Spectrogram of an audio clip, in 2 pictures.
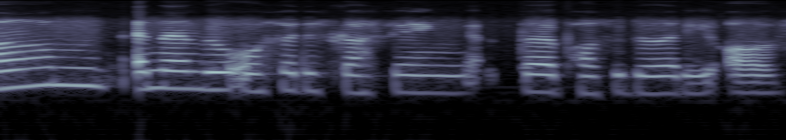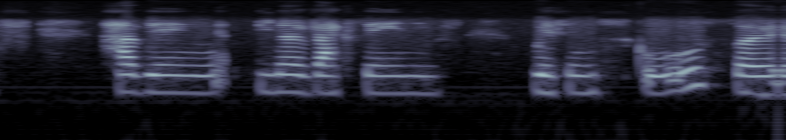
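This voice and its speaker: A woman with an Australian accent, at a moderate pace, in a monotone, flat intonation. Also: medium pitch for a woman. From regional New South Wales, Australia (Inverell). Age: young. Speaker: university student and youth representative. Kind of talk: interview.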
